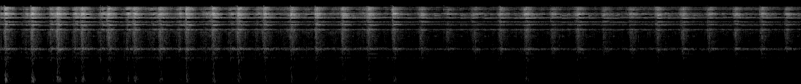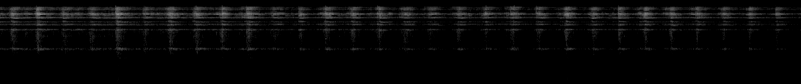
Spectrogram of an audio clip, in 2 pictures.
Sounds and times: Hand sleigh bells 0.0 - 16.0

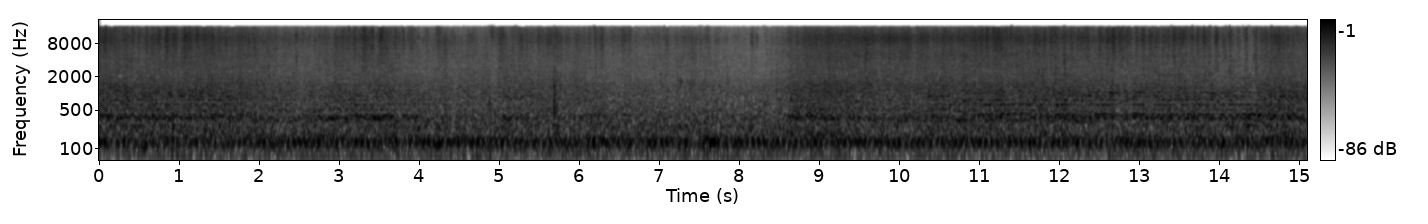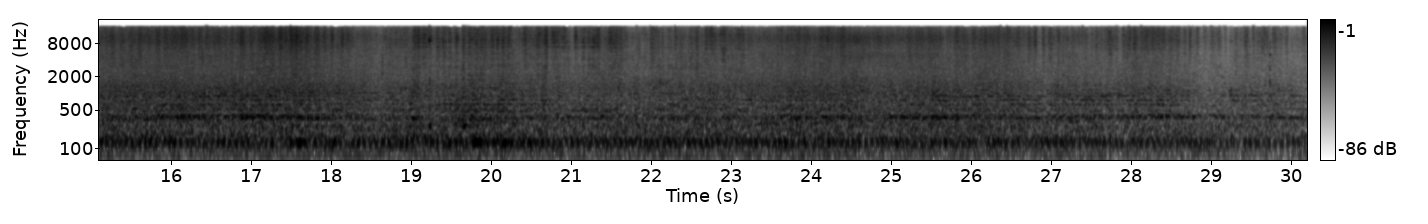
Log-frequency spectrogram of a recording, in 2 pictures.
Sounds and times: Large Swarm of Buzzing Flies 0.0 - 30.2

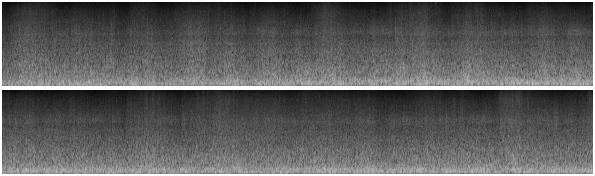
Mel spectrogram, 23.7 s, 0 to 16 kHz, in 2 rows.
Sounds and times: Ship 0.0 - 23.6
Wind 0.0 - 23.6
waves 0.0 - 23.6

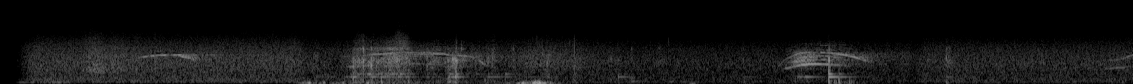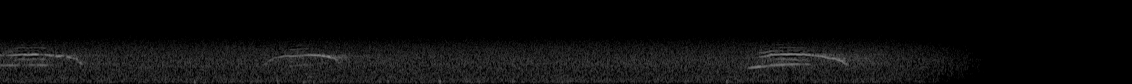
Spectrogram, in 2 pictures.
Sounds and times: handling and preamp noises 3.0 - 8.6
Fox noise 3.0 - 6.3
Fox noise 7.8 - 8.9
Fox noise 11.0 - 12.2
Fox noise 18.8 - 19.9

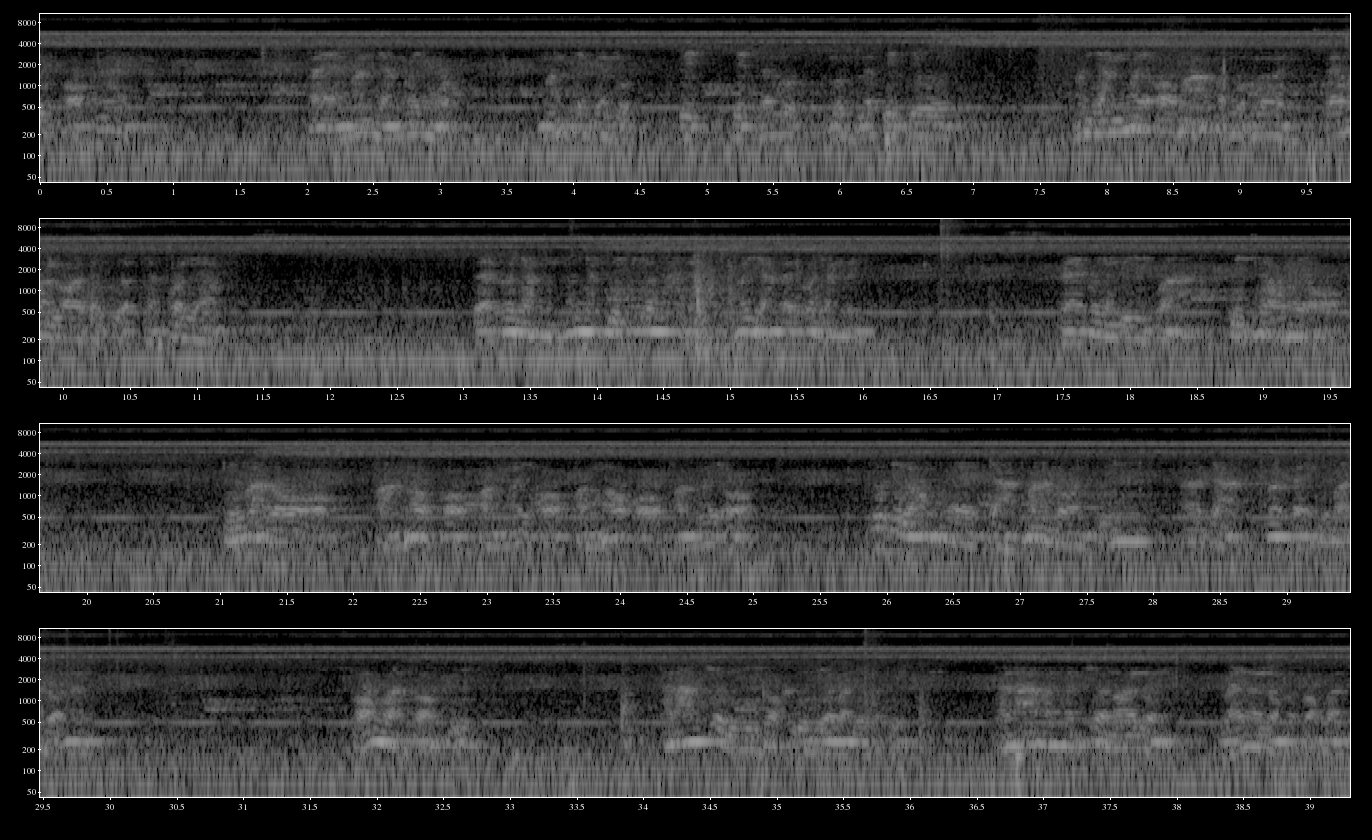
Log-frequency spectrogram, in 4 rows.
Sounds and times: radio 0.0 - 0.9
radio 1.7 - 3.2
radio 3.8 - 7.0
radio 7.6 - 11.3
radio 13.1 - 16.1
radio 17.5 - 19.6
radio 21.0 - 25.0
radio 25.9 - 30.1
monk patrolling a temple 25.9 - 39.3
radio 31.8 - 32.9
radio 34.1 - 39.3

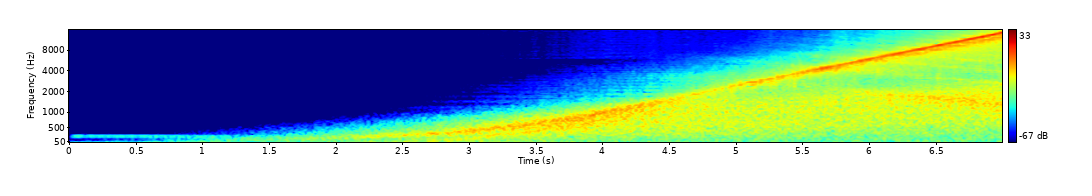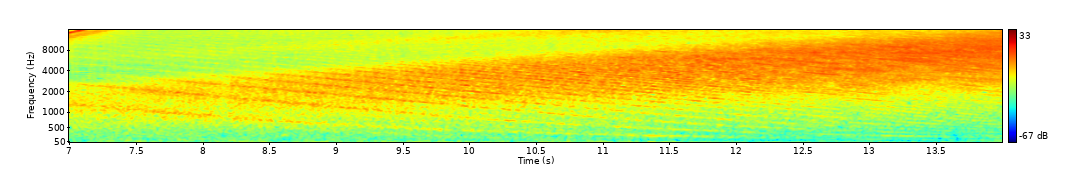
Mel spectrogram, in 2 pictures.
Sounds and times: Riser Noise 4.0 - 13.9

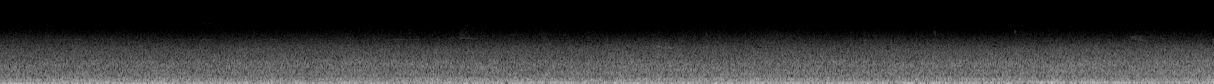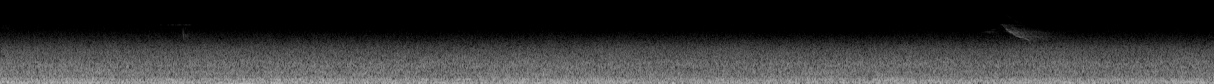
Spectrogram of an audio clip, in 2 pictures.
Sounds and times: traffic overhead 0.0 - 24.2

